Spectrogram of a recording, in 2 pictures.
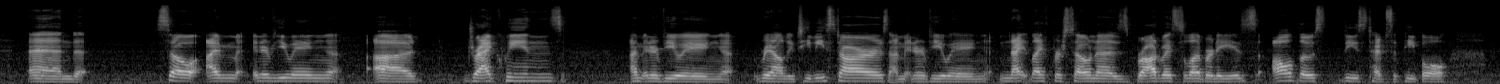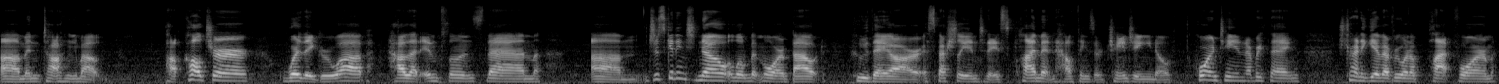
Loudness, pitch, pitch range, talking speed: -26 LUFS, 145 Hz, 130-155 Hz, 145 wpm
